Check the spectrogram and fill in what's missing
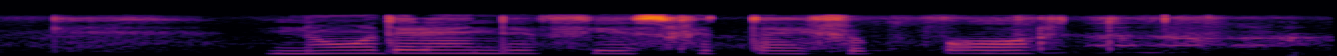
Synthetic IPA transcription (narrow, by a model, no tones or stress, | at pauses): nɑːdəɾəndəfiəsχətœjχəpɑːrt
